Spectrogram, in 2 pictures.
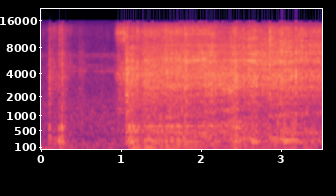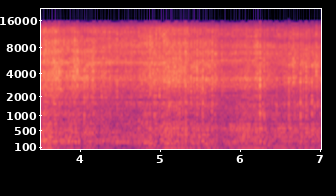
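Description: A battery-powered saw buzzes loudly as it cuts through a car windshield.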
